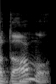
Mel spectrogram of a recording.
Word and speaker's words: Dahmer: Er Wird Dahmer ausgesprochen. – Ah, Dahmer.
